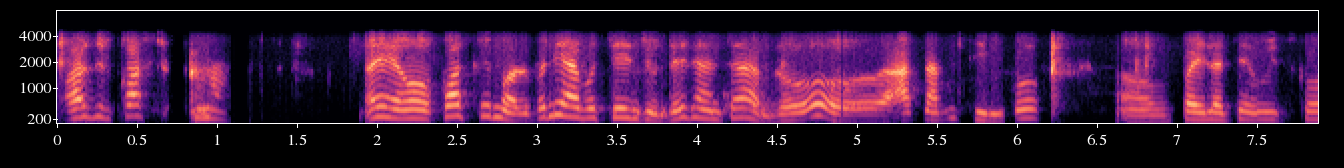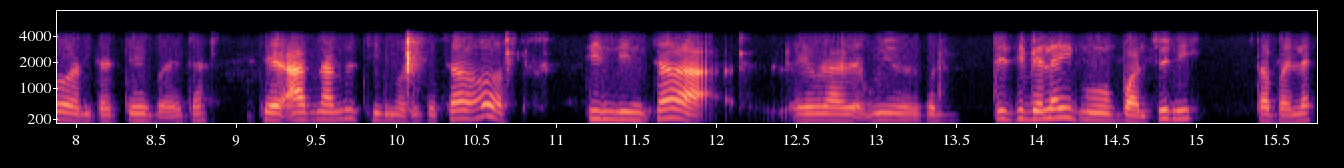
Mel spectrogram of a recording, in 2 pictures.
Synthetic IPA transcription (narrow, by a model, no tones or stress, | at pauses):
ɦʌd͡zuɾkʌsʈ | eʌkʌsʈimɦʌɾupʌniʌbʌt͡send͡zɦũnd̪ʌjd͡zant͡sʰʌɦamrooapʰnaapʰnoʈʰimko | pʌilat͡saĩujskoʌnt̪ʌt̪ebʱʌeɾʌ | t̪eʔapʰnaapnot̪ʰimʌɾukot͡sʰʌo | t̪ind̪int͡sʰʌ | ewʈaujɾuko | t̪et̪̬ibelajmʌbʱʌnt͡sʰuni | t̪ʌpãĩlaj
